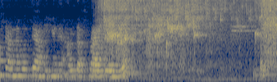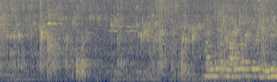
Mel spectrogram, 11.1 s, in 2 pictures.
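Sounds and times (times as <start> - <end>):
potato chunks sizzling in hot oil: 1.9 - 11.0.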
